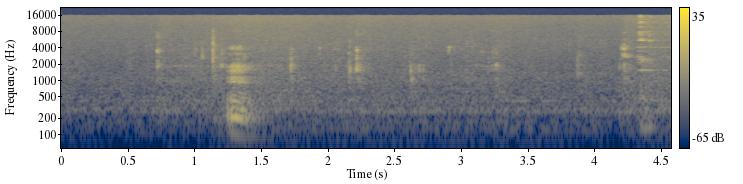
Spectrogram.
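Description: Close-up chewing of food with faint small mouth clicks, and a short voiced mouth sound about a second in. Near the end a few sharp clicks of a metal fork against a ceramic plate.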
